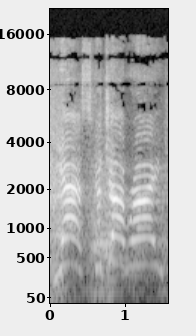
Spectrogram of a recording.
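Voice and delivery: loud high cheer from the stands; cheering from the sidelines. Real, not acted. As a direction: yell it out proudly to the player. Parent cheering at kids' game.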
